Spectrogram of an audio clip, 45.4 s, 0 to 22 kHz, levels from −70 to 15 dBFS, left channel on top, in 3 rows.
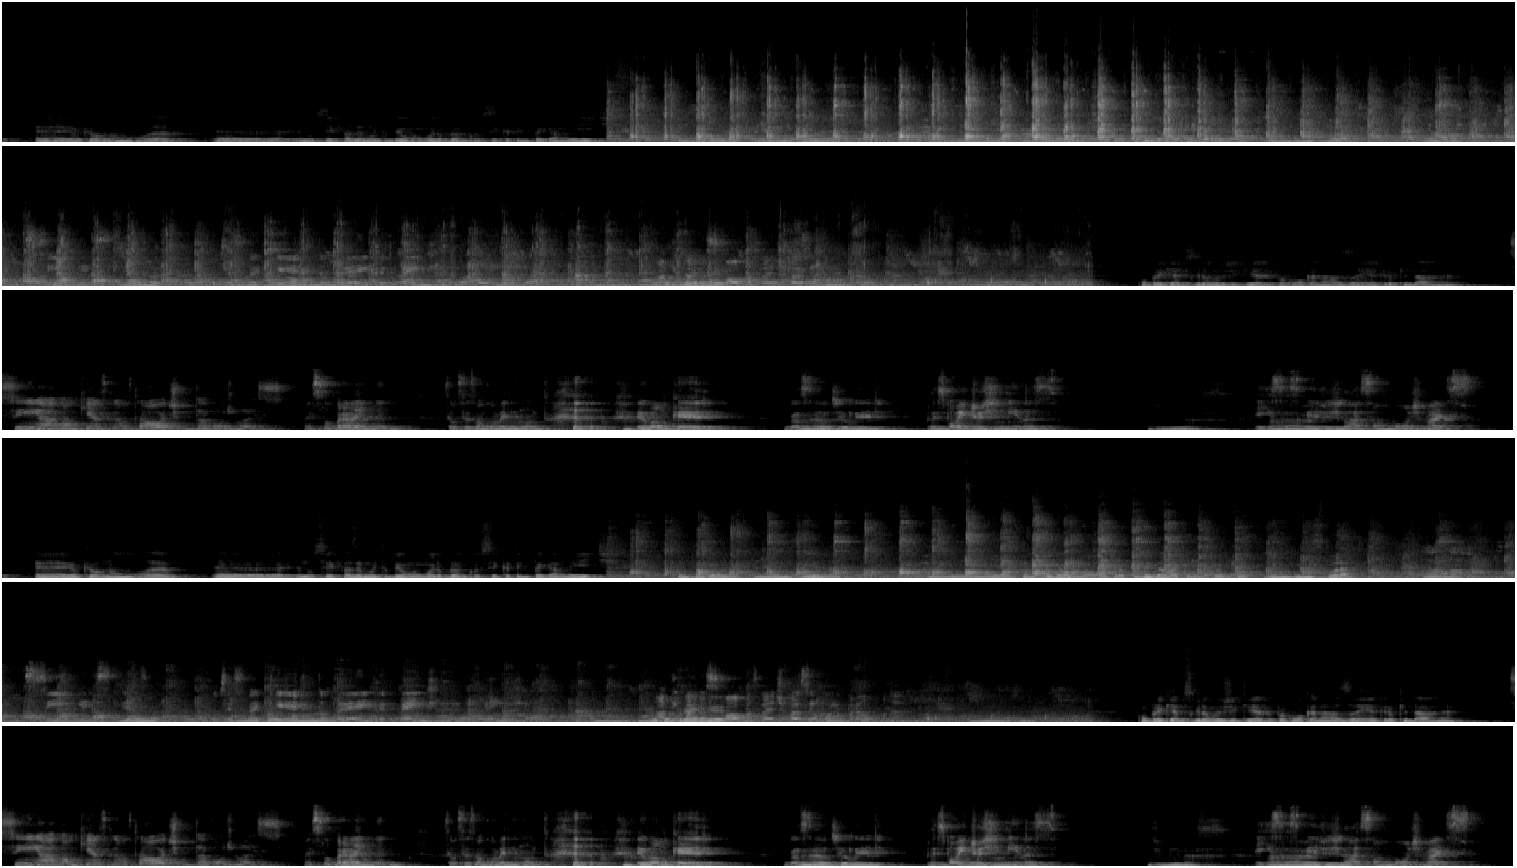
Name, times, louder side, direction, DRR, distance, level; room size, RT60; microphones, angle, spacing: voice 1, 0.3-1.8 2.1-6.2 6.7-8.5 9.2-13.6 14.2-14.6 15.9-16.0 16.3-16.7 17.4-18.4 21.1-22.4 24.8-25.6 26.5-29.7 33.5-34.2 35.3-35.4 36.5-37.0 38.2-39.1 39.8-40.3 41.7-43.8, right 5 dB, 75° right, 9 dB, 0.4 m, -33 dB
Livestock farm animals working animals, 6.0-26.0, left 6 dB, 45° left, 0.4 m, -34 dB
voice 2, 14.2-14.8 15.4-16.7 17.2-20.5 21.7-24.2 30.2-34.1 34.4-37.4 38.1-39.1 39.5-40.8 42.8-44.9, right 1 dB, 15° right, 4 dB, 0.8 m, -36 dB
7.5 x 4.5 x 6.7 m, 0.95 s
head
